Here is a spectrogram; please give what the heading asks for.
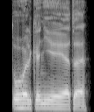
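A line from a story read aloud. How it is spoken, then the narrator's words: Groaning. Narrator (Russian): простонал Шали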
